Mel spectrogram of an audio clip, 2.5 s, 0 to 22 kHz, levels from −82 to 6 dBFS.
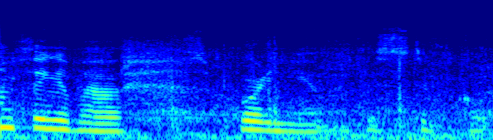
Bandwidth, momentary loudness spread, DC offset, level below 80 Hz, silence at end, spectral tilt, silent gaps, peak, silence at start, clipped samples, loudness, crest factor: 14.5 kHz; 15 LU; under 0.1%; -54 dBFS; 0 s; -6 dB/octave; none; -18 dBFS; 0 s; under 0.1%; -36 LUFS; 16 dB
